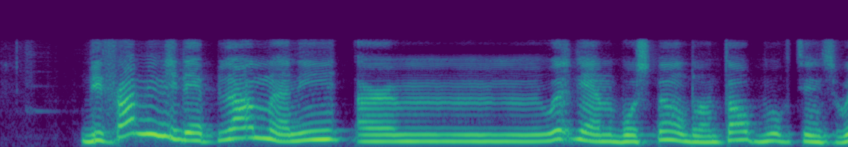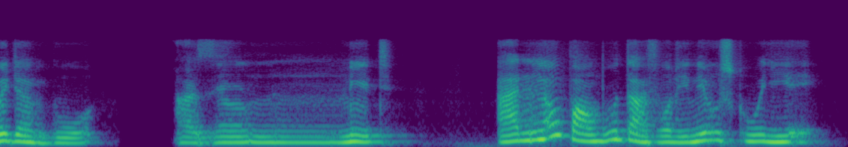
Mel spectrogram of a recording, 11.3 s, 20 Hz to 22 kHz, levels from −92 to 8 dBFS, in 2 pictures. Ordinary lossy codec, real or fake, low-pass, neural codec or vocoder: none; fake; 7.2 kHz; codec, 16 kHz, 0.5 kbps, FunCodec, trained on Chinese and English, 25 frames a second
